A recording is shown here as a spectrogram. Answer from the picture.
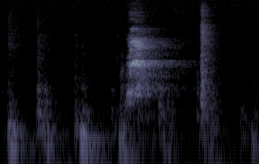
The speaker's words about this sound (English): Oh, my dog just barked.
